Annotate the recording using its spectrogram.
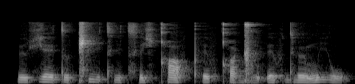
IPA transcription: y ç e t ɯ ǁʰ i tʰ i t͡sʰ e ç qʰ ɑ f pʰ e f qʰ u ɡ͡ǁ u ʔ e f dʱ ø m i w

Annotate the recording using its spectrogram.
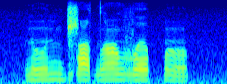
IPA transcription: ɾ ũ n d͡ʒ e dˤ õ v ʌ p õ

